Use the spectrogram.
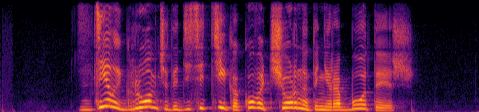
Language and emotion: Russian, angry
